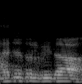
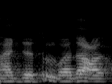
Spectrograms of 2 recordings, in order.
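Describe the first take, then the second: First: The last word starts with a 'vi' sound. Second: The last word starts with a 'wa' sound. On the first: The speaker calls it wrong. "பழக்கத்தில் பேச்சிலையெல்லாம் எப்படி சொல்லுவாங்கன்னா" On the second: The speaker calls it right. "வதாங்கிறது ஒரு சரியான சொல்லு"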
